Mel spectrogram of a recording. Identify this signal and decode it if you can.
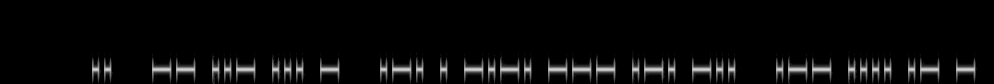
Morse code, heard as a keyed tone, about 20 wpm, 700 Hz. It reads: I MUST RECORD WHAT
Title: Sentences from Top 1000 Words - Review Part 3 - 20wpm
